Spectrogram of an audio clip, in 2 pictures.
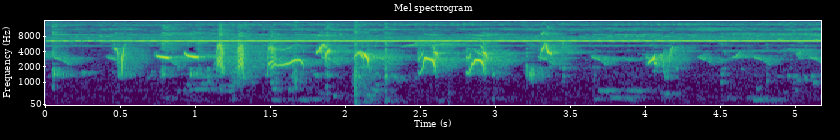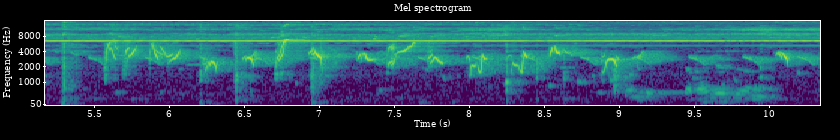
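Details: Young lesser green leafbirds in a long fight, first round: dense, rapid chattering of short whistled slurs and upswept notes, jumbled and overlapping without pause, with a steady high electronic tone in the background.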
